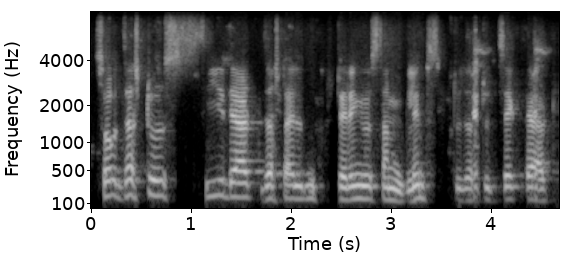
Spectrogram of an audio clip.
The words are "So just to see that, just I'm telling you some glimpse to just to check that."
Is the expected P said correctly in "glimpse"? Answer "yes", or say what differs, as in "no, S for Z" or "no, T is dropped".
yes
